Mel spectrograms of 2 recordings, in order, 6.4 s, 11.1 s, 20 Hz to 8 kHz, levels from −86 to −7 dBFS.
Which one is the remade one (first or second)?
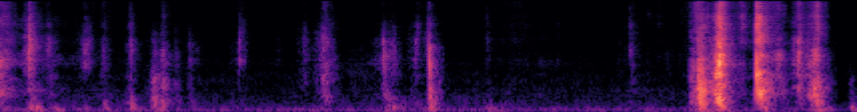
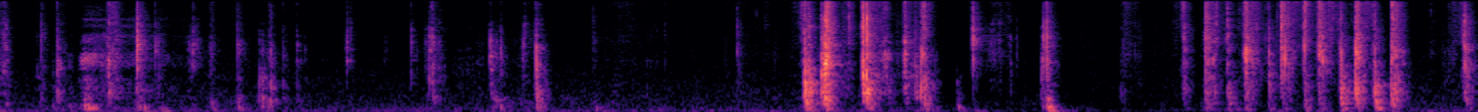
first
